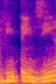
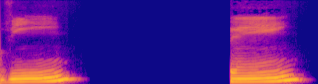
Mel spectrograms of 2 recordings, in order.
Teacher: se na original tinha o ditongo nasal, decrescente, na derivada mantém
